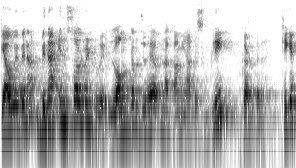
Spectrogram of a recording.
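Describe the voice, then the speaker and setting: A man teaches a recorded exam-prep lecture. His voice sits high, and the room adds a strong echo. He asks his own questions, answers them himself, and drops into slow, careful reading for the English passages. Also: expressive. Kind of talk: recorded lecture explaining a textbook. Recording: echoey room.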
